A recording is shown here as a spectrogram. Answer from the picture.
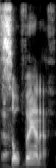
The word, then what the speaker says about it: Sylvaneth: I always said Sylvaneth. It's Sylvaneth is the proper pronunciation.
